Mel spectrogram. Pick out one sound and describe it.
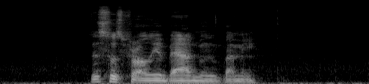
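An adult man speaks briefly through a microphone.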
